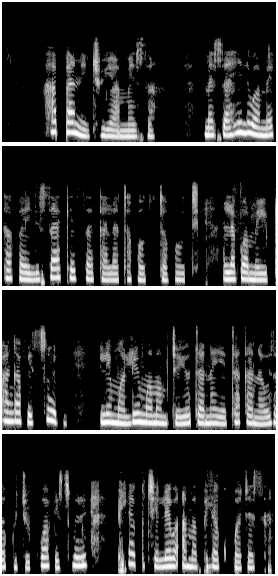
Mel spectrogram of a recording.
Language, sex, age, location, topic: Swahili, male, 36-49, Nakuru, education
